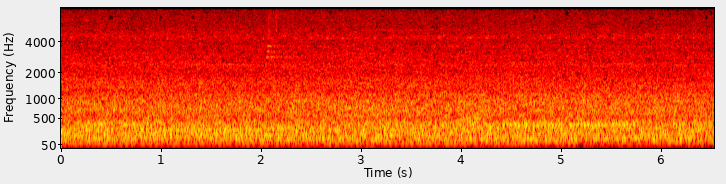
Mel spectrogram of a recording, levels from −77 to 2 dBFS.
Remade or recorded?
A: recorded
